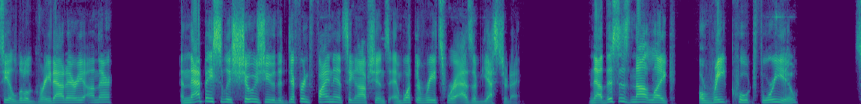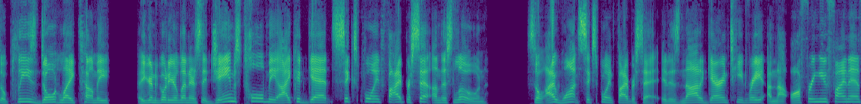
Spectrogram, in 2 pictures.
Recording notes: This was a live class recorded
